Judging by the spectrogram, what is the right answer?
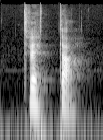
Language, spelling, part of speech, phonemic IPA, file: Swedish, tvätta, verb, /ˈtvɛtːˌa/, Sv-tvätta.ogg
- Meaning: to wash, to clean (clean with water (or another solvent, and often soap or detergent) – normally not of washing dishes, see usage notes)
